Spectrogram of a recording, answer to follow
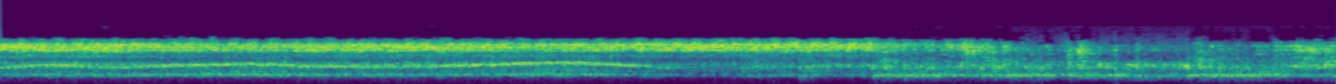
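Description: Old-time radio sound effect of an avalanche rushing down a mountain: a steady rushing noise with a howling wind-like tone that slowly rises and falls over the first five seconds, settling into a lower, steadier drone.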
